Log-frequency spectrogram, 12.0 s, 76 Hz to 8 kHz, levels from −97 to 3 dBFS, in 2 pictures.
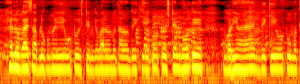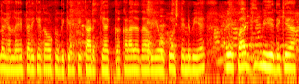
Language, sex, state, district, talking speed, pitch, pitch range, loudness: Hindi, male, Uttar Pradesh, Hamirpur, 235 wpm, 175 Hz, 170-180 Hz, -22 LUFS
